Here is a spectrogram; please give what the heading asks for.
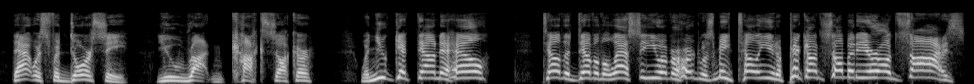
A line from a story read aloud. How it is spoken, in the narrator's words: scream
